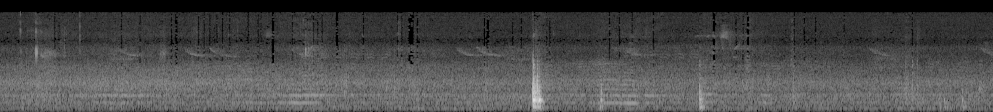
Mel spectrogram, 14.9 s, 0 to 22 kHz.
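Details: Honey bees buzzing softly around a hive during installation of package bees, May 2013, with big drones among them; a low hum runs underneath several loud knocks and clunks of hive equipment and faint chirps.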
